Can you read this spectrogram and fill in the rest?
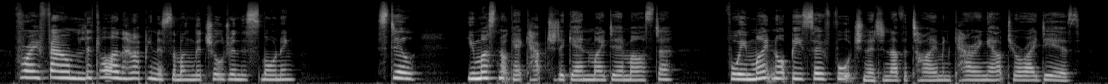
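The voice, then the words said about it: Pleased, happy voice. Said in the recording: “cried the fairy in a pleased voice”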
